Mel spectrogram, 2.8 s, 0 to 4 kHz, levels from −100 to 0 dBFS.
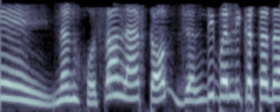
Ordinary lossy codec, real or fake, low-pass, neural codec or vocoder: MP3, 24 kbps; real; 3.6 kHz; none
